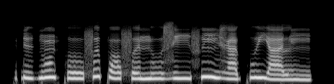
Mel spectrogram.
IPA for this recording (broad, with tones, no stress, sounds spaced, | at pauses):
ɗ ɨ˨ ɡ ɔ̃˦˨ k oː˨ f ə˦ p ɔ˨ f ə˨ n u˨ z iː˨ f ĩ˦˨ ɣ a˨ kʷ ɨ˧ j a˨ l ĩ˨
